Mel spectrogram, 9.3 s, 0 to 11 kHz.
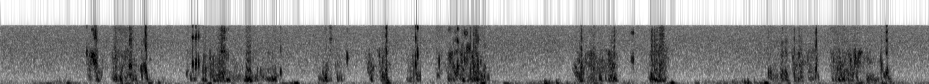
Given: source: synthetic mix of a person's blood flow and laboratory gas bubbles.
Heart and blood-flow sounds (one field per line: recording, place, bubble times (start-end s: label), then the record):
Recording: Doppler ultrasound of blood flow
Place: subclavian vein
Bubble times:
0.84-1.03 s: bubbles
1.09-1.51 s: bubbles
1.85-2.85 s: bubbles
3.15-3.51 s: bubbles
3.64-3.94 s: bubbles
4.05-4.21 s: bubbles
4.35-4.91 s: bubbles
5.71-6.20 s: bubbles
6.29-6.36 s: bubbles
6.46-6.71 s: bubbles
7.65-8.22 s: bubbles
8.29-8.94 s: bubbles
From the record:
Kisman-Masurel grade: 333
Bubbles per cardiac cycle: rolling drumbeat, 9 or more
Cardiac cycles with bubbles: 50 to 99%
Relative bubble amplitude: loud (0.450 to 0.775)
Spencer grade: 3 (all of the cardiac periods contain showers or single bubble signals, but not dominating or overriding the cardiac motion signals)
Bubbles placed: anywhere in the cardiac cycle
